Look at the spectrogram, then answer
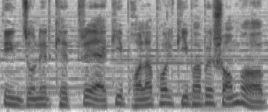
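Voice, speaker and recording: A man's voice: medium pitch, fairly quick, a little mellow, soft background music, lightly acted. A man playing a devout, anxious king and father in a fairy-tale cartoon, with a theatrical, deferential and pleading manner. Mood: worried, pleading.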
